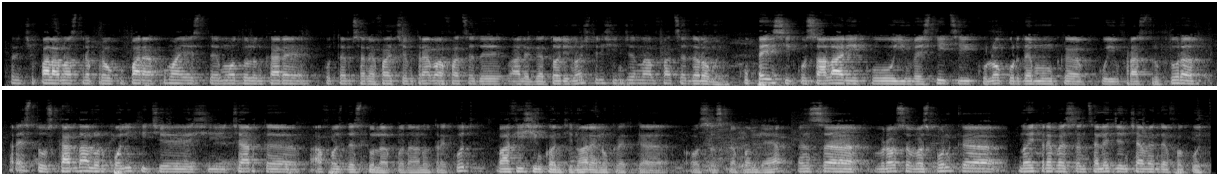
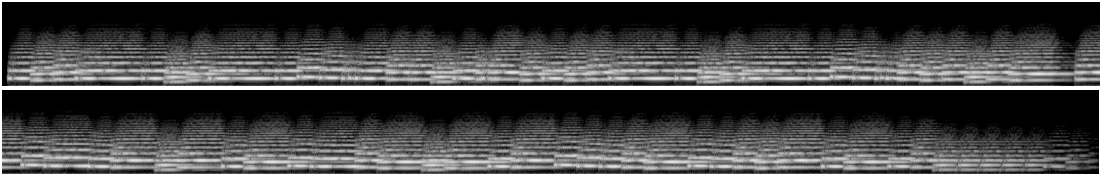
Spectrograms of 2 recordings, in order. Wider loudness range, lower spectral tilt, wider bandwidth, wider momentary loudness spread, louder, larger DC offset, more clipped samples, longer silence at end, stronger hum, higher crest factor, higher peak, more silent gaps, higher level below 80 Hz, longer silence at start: about the same, 3 LU vs 1 LU; about the same, -6 dB/octave vs -6 dB/octave; first, 13.5 kHz vs 6.2 kHz; first, 8 LU vs 3 LU; second, -21 LUFS vs -13 LUFS; second, under 0.1% vs 0.3%; neither; second, 0.05 s vs 0.2 s; neither; first, 20 dB vs 12 dB; about the same, 0 dBFS vs 0 dBFS; neither; first, -42 dBFS vs -68 dBFS; about the same, 0.1 s vs 0.05 s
